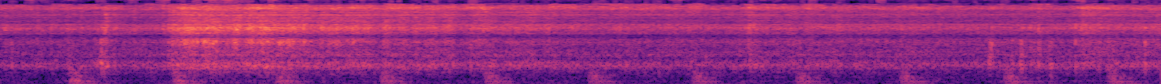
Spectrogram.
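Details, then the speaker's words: Used bean-to-cup automatic coffee machine, steam wand test: a continuous high airy hiss with a soft pump pulse about four times a second, messy but delivering steadily. Steam is working fine. "Proper making a mess, keep that in mind. But it is working. Yeah, good. So steam is also working fine."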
